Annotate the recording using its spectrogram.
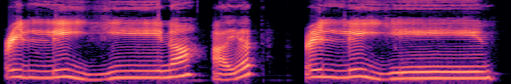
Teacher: یہاں پہ حروف مدہ ہے، یعنی یا ساکن سے پہلے زیر ہے، اس لیے ایک الف کے برابر کھینچ کے پڑھنا ہے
